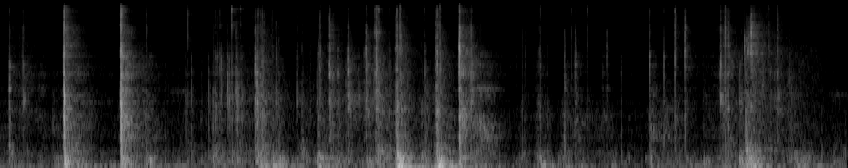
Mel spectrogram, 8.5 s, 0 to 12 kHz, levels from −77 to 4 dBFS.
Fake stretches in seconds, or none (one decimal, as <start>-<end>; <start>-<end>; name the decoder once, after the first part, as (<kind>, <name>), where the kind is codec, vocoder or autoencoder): 0.0-1.7 (codec, SNAC); 4.5-7.4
